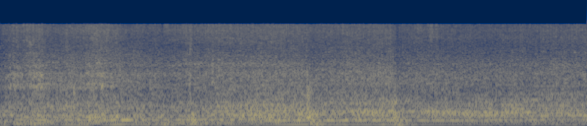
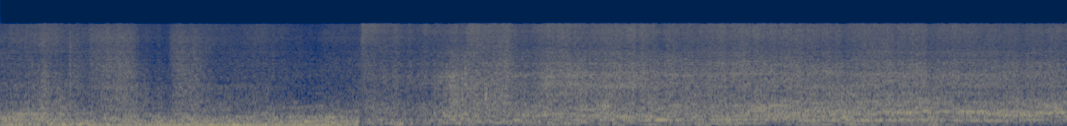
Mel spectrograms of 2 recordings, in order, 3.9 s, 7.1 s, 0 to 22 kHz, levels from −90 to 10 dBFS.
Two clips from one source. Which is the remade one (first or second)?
second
